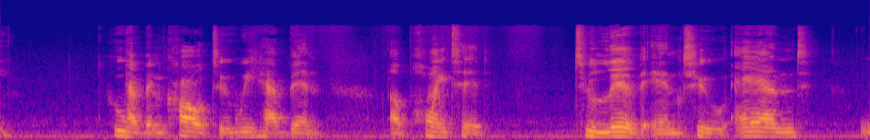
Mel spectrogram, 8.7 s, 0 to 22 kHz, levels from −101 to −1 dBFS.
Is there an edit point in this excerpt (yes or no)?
yes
